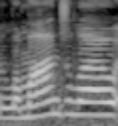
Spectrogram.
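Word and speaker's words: Lemonjello: Their names were Leangelo and Orangelo.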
